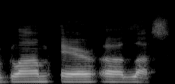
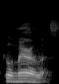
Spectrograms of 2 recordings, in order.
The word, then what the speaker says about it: glomerulus: called glomerulus okay and that's why it's spelled out like that so glom air lust okay glomerulus that's how you say it right um if any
